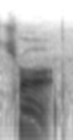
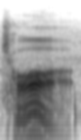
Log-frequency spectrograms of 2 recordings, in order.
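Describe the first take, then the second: First: The word is said with its ordinary tone. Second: The word's tone is stretched and exaggerated. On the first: The speaker likes it. "Your like is chop" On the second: The speaker really likes it. "if you really like it, you go chop"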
